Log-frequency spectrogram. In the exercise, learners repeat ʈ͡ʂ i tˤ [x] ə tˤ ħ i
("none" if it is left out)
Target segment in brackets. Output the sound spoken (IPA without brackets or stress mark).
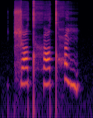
x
